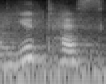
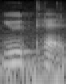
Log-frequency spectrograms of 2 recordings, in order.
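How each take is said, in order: First: It is said in Ashkenazi Hebrew, ending in s. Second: It is said in Modern Hebrew, ending in t. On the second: "In um, Hebrew"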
